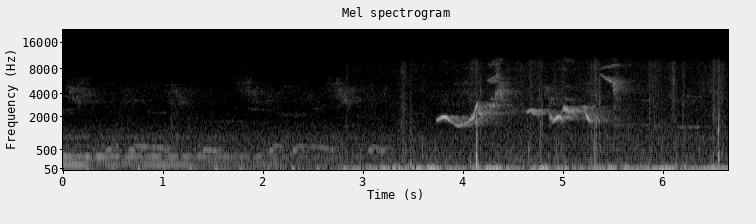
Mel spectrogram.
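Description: Birds calling: a few swooping, whistled chirps about four to five seconds in, over a row of faint, lower repeated calls in the first half. A few sharp clicks, most likely dry leaves crackling underfoot.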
